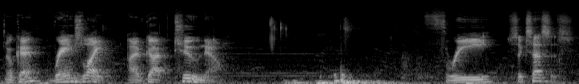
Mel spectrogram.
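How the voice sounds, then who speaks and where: Bright, low-pitched man playing a tabletop game. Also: drawn-out words. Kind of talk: casual game chat. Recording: noisy room recording.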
